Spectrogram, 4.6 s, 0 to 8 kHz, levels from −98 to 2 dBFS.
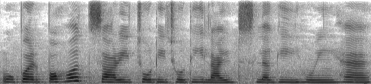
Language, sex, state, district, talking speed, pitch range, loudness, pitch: Hindi, female, Punjab, Fazilka, 115 wpm, 215-240 Hz, -18 LUFS, 225 Hz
